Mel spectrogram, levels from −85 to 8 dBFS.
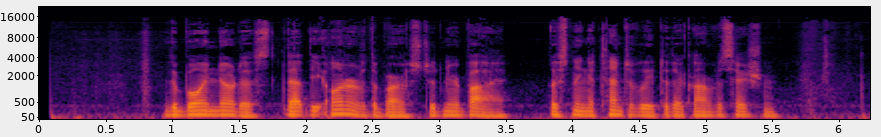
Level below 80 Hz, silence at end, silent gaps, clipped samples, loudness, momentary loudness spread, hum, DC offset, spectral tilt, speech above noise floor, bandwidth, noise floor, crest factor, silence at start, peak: -42 dBFS; 0 s; none; under 0.1%; -24 LUFS; 13 LU; none; under 0.1%; -6 dB/octave; 22 dB; 16 kHz; -45 dBFS; 22 dB; 0.1 s; -2 dBFS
